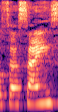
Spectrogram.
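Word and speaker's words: science: अगर आप देखें तो यहां पर भी सी के ठीक पहले एस लगा हुआ है, लेकिन क्योंकि ये वाला स्पेलिंग रूल ये शब्द फॉलो करता है, इसके वजह से इसको साइंस नहीं साइंस पढ़ा जाता है, जिसका मतलब होता है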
